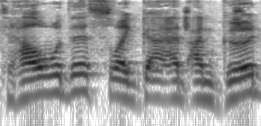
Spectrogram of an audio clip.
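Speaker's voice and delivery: ordinary talk, nothing marked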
